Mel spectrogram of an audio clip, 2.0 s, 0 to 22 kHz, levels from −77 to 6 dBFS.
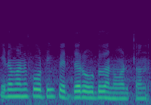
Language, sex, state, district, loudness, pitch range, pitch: Telugu, female, Andhra Pradesh, Krishna, -27 LUFS, 190-235 Hz, 205 Hz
